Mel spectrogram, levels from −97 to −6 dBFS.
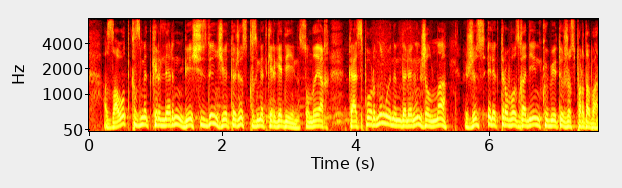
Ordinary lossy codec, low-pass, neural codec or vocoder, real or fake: none; none; none; real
